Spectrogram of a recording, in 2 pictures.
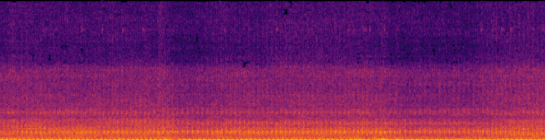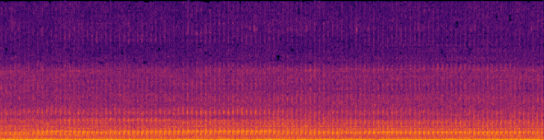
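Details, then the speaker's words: Snowblower small engine idling after crankshaft horizontal play was eliminated with a stainless shim; bearings are fine with no vertical play. Uneven knocking tapping about three to four per second persists; owner suspects the crankshaft and bottom end. "предположить что стучит коленвал потому что подшипники все живые подшипники вертикального люфта нет вообще стой вот а стук остался"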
